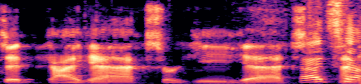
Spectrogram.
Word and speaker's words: Gygax: how to pronounce the name right so I pronounced it guy gaxx or he yes that's it I've always said Gygax but the people that are seeing Gygax were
